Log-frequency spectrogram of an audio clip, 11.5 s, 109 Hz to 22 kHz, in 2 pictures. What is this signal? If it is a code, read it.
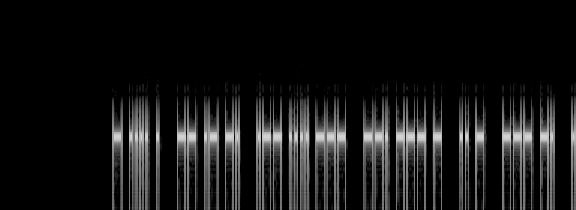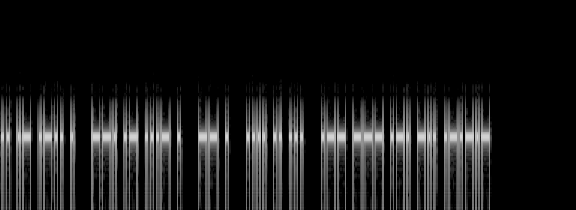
Morse code, heard as a keyed tone, about 46 wpm, 700 Hz. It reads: THE MAN WHO GOT IT ON SALE GAVE ME HIS WORD.
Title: Sentences from Top 1400 Words 45wpm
